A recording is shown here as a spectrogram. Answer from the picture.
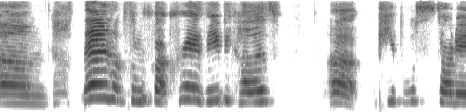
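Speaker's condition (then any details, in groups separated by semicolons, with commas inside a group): Cerebral palsy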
